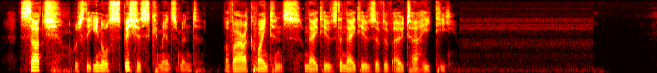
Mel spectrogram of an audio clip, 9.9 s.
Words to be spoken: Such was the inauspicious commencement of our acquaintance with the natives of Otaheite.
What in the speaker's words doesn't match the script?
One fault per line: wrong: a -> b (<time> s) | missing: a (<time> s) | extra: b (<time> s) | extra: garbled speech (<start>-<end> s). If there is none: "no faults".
wrong: with -> natives (4.6 s)
extra: of (5.8 s)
